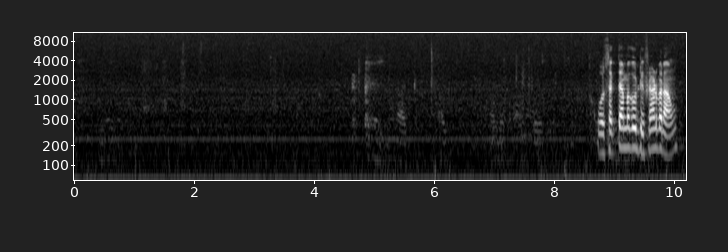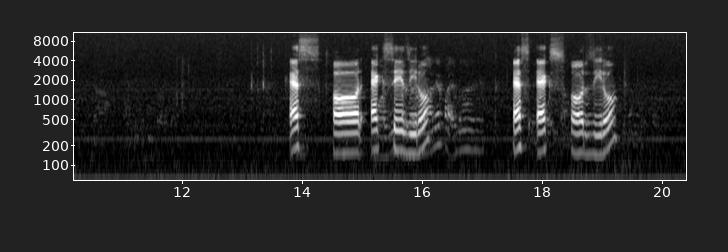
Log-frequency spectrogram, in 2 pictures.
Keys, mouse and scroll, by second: 1.2 scroll down 1, 2.5 scroll up 1, 3.3 scroll down 1, 3.7 scroll up 1, 4.5 s, 4.8 z, 6.9 shift+middle click, 8.0 ctrl+r, 9.1-9.6 scroll up 1, 9.6 click, 9.9 right click, 10.8 alt+click, 11.7-12.7 typing, 15.1-16.5 drag, 17.2-18.3 typing.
